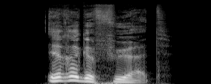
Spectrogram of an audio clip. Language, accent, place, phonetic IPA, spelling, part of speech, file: German, Germany, Berlin, [ˈɪʁəɡəˌfyːɐ̯t], irregeführt, verb, De-irregeführt.ogg
- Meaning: past participle of irreführen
